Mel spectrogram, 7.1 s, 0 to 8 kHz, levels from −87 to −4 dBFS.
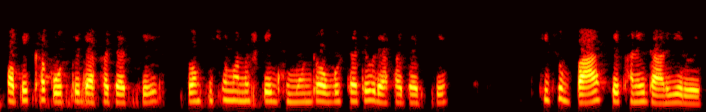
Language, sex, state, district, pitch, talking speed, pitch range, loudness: Bengali, female, West Bengal, Jhargram, 195 Hz, 135 wpm, 180-210 Hz, -28 LUFS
